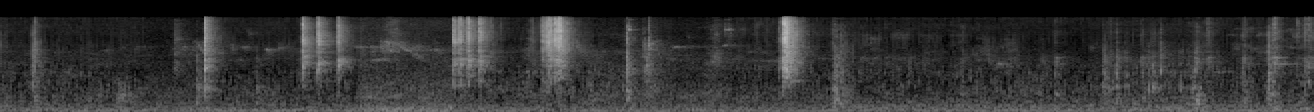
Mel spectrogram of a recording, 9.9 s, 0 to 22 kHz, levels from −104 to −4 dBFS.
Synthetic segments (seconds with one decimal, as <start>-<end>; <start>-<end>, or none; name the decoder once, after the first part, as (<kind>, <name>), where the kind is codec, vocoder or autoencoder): 0.0-1.1 (vocoder, BigVGAN v2); 1.6-2.7; 3.4-4.5; 5.5-9.9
